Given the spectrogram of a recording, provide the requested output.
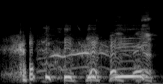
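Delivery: squealing laugh burst; high amused laugh. Real, not acted. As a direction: let out a high giggle. Laughing at cop remark.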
